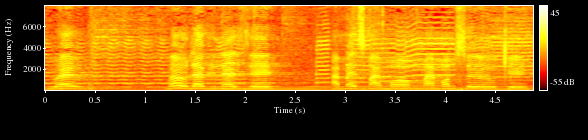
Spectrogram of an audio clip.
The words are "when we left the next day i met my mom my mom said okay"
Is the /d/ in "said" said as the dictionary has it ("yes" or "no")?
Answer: no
